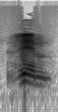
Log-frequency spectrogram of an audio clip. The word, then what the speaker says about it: Wim: Wim, W-I-M in Dutch, is pronounced Wim.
